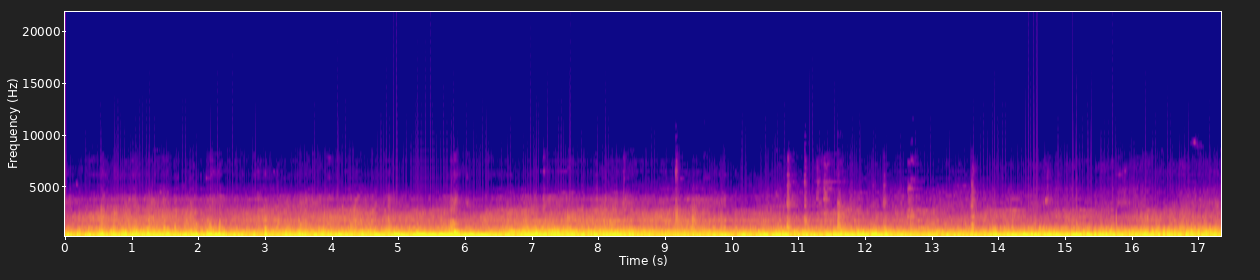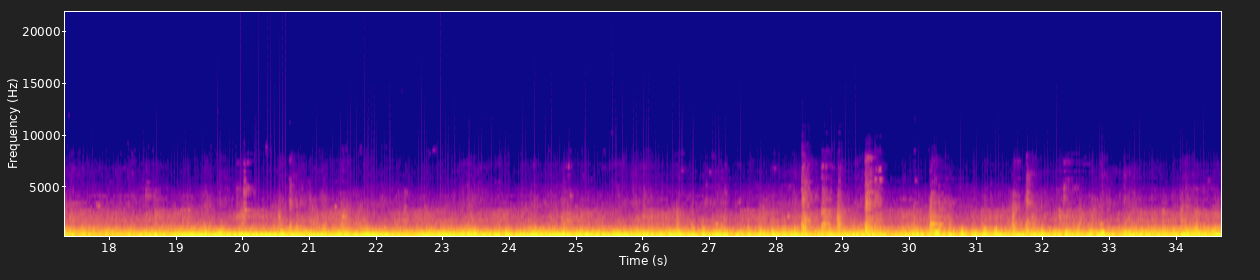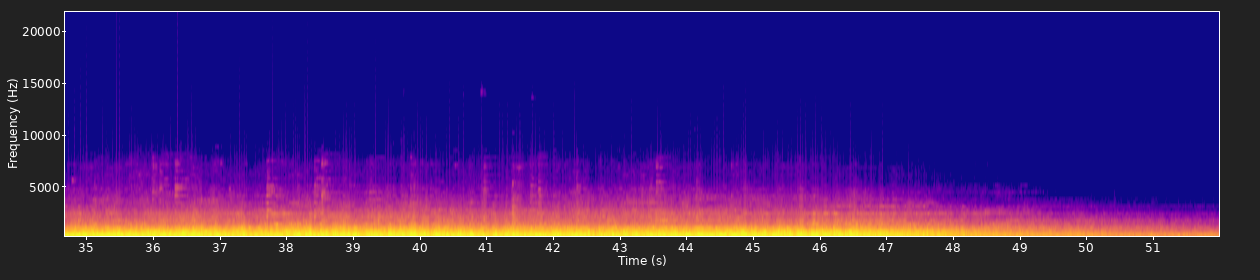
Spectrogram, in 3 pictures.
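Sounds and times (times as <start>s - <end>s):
train wheels rumbling on rails: 0.0s - 52.0s
clicks over rail joints: 26.5s - 33.4s.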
